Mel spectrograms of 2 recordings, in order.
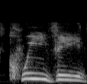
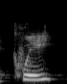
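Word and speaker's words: Caoimhín: So it's Queeveen, so it's Kwee. It's pronounced it this way, Queeveen, Veen, Queeveen. It's actually Kevin, but it's Queeveen.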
